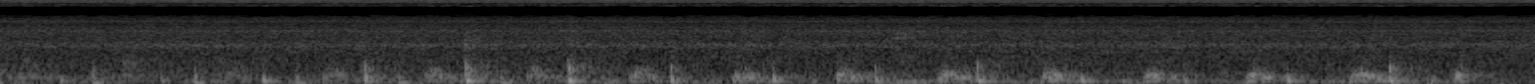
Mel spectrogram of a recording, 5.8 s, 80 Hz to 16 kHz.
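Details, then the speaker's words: Fetal heartbeat on ultrasound Doppler at a pregnancy of just over 4 months: fast, regular whooshing pulses at about 158 per minute over a low hum. "อ่าขอวัดก่อนแป๊บนึงเดี๋ให้ตัดหน่อยฟังเสียงหัวใจครับ"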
